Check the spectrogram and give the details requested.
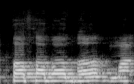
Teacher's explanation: प, फ, ब, भ, म का उच्चारण ओठ से होता है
